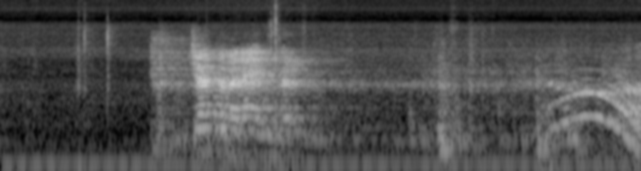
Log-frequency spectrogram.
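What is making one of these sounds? A man speaks forcefully, heard through a television speaker in a room.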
